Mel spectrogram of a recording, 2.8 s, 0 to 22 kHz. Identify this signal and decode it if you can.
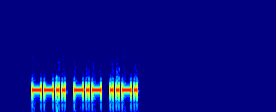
Morse code, heard as a keyed tone, about 40 wpm, 700 Hz. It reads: ZKF
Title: USA Call Sign Postfixes - 3 Letters 40wpm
